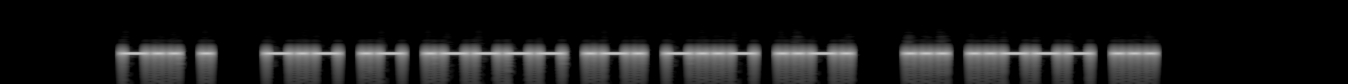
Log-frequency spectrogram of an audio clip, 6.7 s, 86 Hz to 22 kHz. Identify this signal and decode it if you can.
Morse code, heard as a keyed tone, about 28 wpm, 660 Hz. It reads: DE KA1RXF S2S
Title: SOTA QSO Practice 30wpm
